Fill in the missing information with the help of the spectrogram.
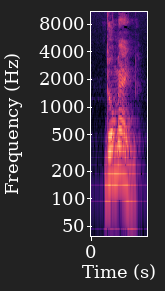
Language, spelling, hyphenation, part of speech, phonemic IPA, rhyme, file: Dutch, domein, do‧mein, noun, /doːˈmɛi̯n/, -ɛi̯n, Nl-domein.ogg
- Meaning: 1. domain, territory (land belonging to an individual, ruler or entity) 2. area of expertise 3. domain (range where a function is defined) 4. domain (superkingdom) 5. domain name 6. manorial right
